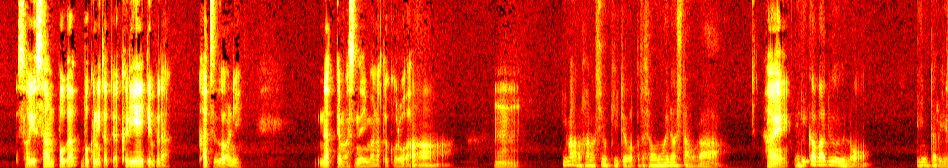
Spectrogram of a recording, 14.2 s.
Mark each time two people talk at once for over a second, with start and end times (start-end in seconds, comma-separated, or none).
none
